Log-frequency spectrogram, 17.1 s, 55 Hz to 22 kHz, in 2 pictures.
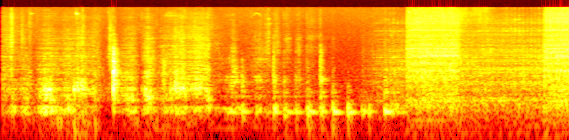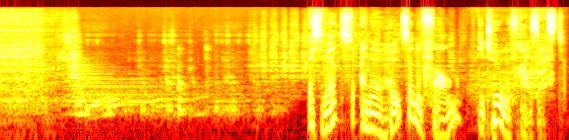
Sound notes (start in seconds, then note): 5.6 drilling noises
